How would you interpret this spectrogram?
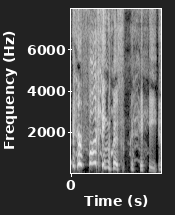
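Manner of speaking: squealing high with laughter. A narrator's reading. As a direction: pitch it way up, still laughing. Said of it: "burst into laughter and doubled over".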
